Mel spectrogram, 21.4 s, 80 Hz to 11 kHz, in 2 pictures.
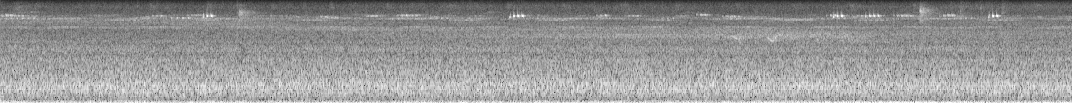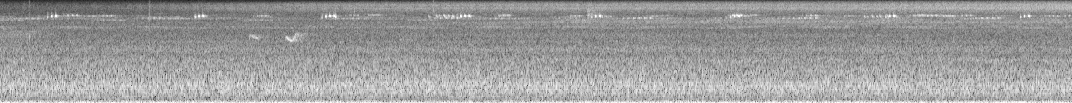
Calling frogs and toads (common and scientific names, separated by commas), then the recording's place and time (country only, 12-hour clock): none
Brazil, 6:30pm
